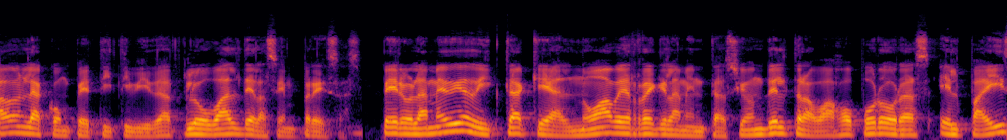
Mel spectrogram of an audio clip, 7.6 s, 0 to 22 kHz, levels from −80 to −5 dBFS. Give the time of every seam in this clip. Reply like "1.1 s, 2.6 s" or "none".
2.8 s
